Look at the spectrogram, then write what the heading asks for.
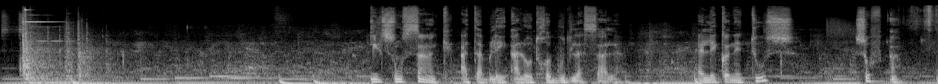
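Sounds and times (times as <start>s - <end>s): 
brief bright ring of a restaurant door: 0.0s - 1.3s
restaurant door pushed open with a solid thunk: 0.1s - 1.4s
murmur of voices in a restaurant: 0.9s - 9.3s
speech: 3.7s - 8.0s, 8.6s - 9.3s.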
